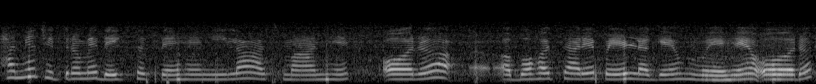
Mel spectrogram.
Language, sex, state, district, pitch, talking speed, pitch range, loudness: Hindi, female, Chhattisgarh, Balrampur, 245 Hz, 130 wpm, 230-270 Hz, -29 LUFS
